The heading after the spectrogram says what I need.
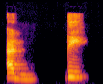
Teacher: Hamza is sharp. Dal is sharp. The sounds are cutting off right away.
